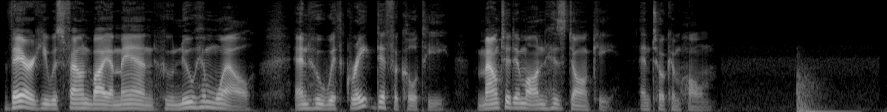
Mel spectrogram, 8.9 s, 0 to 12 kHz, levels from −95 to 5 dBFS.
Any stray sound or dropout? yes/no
yes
